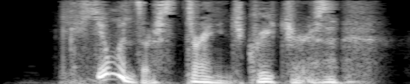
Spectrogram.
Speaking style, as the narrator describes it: I heard him mutter to himself

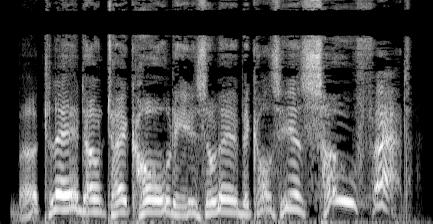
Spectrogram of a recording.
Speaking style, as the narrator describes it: said sleepily

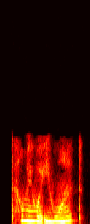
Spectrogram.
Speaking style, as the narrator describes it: he said in a whisper that couldn't quite disguise the hoarseness in his voice

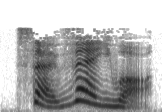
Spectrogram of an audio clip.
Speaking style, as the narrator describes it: cried Aeonis, grinning

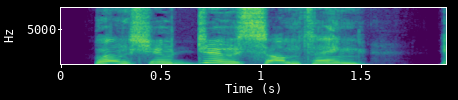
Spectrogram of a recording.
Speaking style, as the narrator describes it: shouted

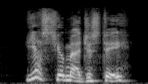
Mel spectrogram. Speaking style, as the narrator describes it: she squeaked

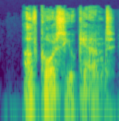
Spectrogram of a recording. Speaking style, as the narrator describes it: he said softly

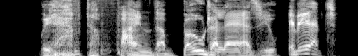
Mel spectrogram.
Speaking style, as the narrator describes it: Olaf snarled

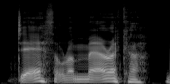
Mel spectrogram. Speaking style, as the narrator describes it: groaned Hiccup, Fishlegs and Kamikaze

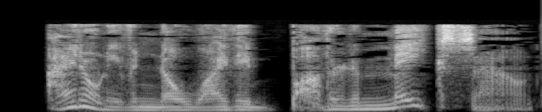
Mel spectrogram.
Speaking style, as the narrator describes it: he grumbled

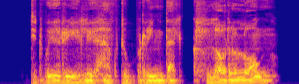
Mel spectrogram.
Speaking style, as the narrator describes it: he hissed into Havan's ear

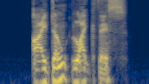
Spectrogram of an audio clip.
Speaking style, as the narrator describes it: said Thor testily

